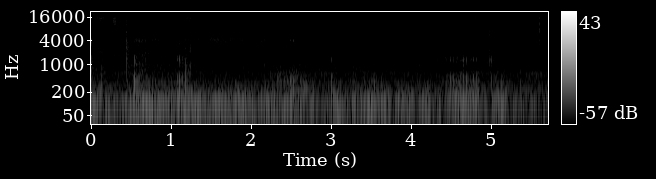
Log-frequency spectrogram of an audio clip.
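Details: Happy senior tabby cat kneading and purring on greeting its owner; continuous low throbbing purr with soft rustling and brief higher taps over the top.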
